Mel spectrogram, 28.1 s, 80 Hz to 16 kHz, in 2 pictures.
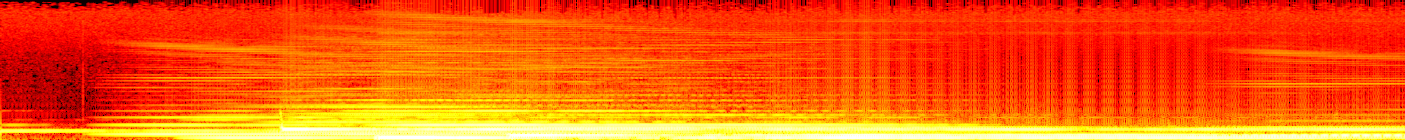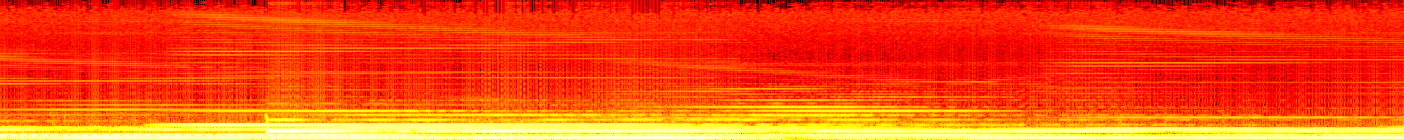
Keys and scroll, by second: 2.2 space, 9.4 space, 16.2 space, 19.0 ctrl+z.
